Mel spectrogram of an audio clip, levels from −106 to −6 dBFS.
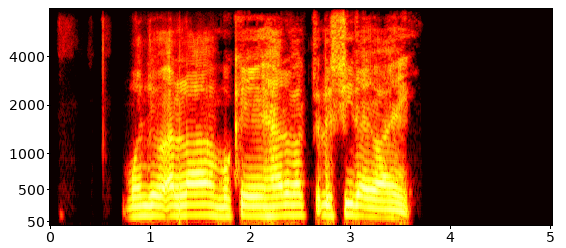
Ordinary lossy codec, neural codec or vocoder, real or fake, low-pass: Opus, 24 kbps; none; real; 7.2 kHz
